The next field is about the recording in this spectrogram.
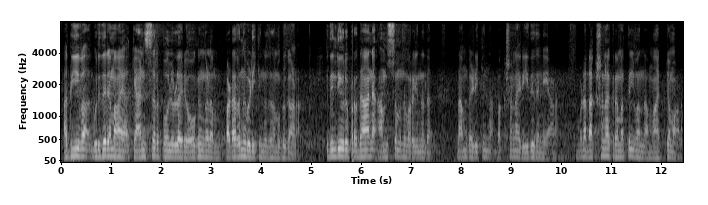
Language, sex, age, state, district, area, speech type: Malayalam, male, 18-30, Kerala, Kottayam, rural, spontaneous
